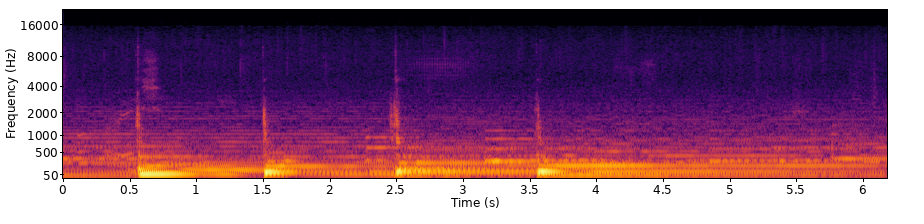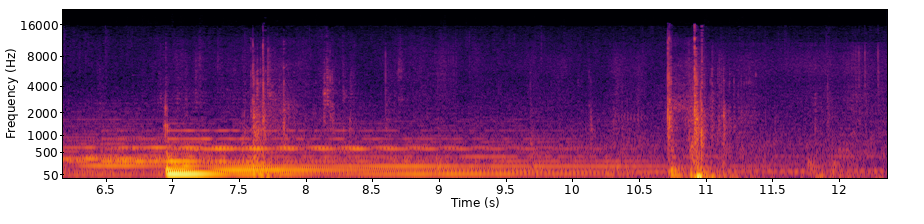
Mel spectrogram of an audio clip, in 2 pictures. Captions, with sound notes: ...Operation... ...Volfovich. [door opening, footsteps] [door closing]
